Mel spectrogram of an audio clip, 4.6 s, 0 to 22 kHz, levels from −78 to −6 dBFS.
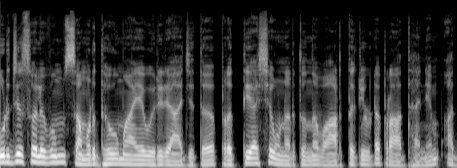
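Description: No technical faults can be heard anywhere in the speech recording, and the signal stays intact and continuous throughout.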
